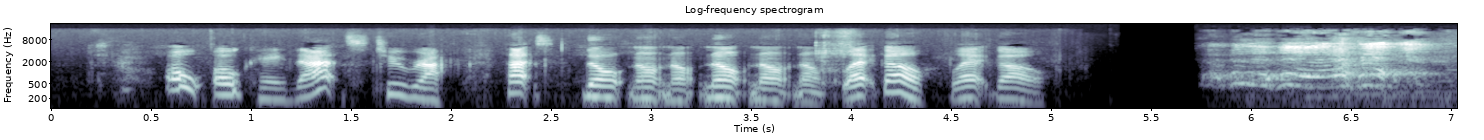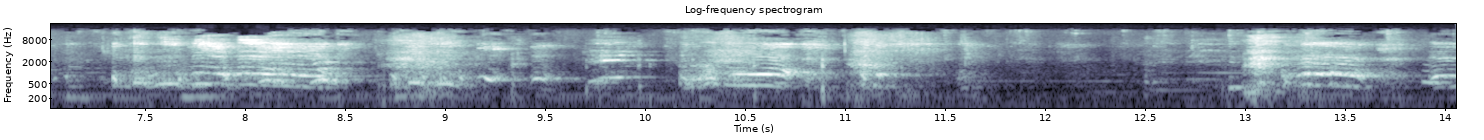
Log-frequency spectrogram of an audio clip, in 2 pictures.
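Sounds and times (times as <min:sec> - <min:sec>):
baby laughing: 0:05.8 - 0:11.7, 0:13.0 - 0:14.0.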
